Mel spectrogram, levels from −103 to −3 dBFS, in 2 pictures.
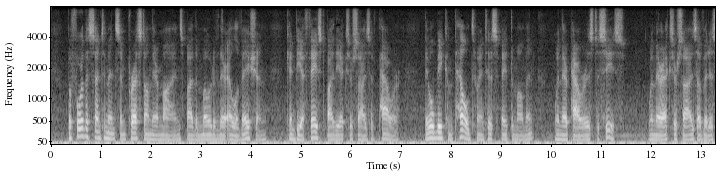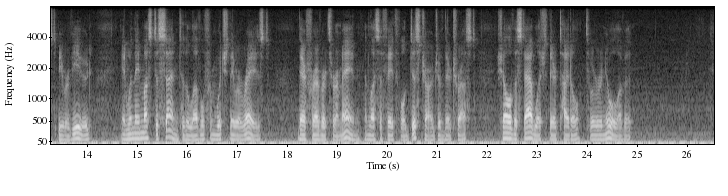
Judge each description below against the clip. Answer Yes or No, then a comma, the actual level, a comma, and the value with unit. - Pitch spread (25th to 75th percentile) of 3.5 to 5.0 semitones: No, average, 2.7 semitones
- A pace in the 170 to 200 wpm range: Yes, average, 175 wpm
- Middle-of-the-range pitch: No, low, 100 Hz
